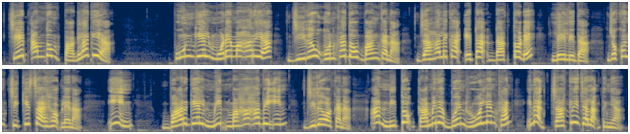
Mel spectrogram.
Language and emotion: Santali, angry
